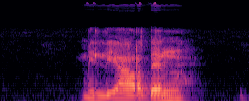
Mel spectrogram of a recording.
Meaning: plural of Milliarde
- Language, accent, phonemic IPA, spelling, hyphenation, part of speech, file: German, Austria, /mɪˈli̯aʁdən/, Milliarden, Mil‧li‧ar‧den, noun, De-at-Milliarden.ogg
